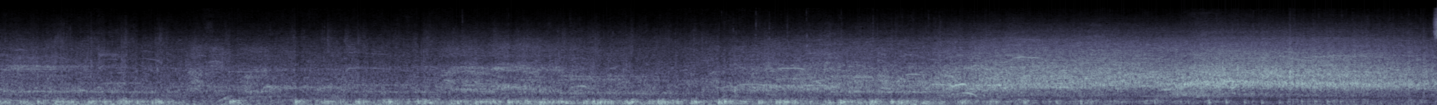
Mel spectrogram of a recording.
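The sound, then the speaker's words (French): A large stadium crowd roars at Anthony Jackson Amen's winning goal for the Montreal Impact, a dense wall of shouting and chanting that swells into a brighter, louder surge of cheering over the final stretch. “C'était le son du but gagnant d'Anthony Jackson Amen, le Joker du banc, qui marque euh, encore une fois pour l'impact de Montréal et sauve les fesses de Biello et, euh, ses coéquipiers.”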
